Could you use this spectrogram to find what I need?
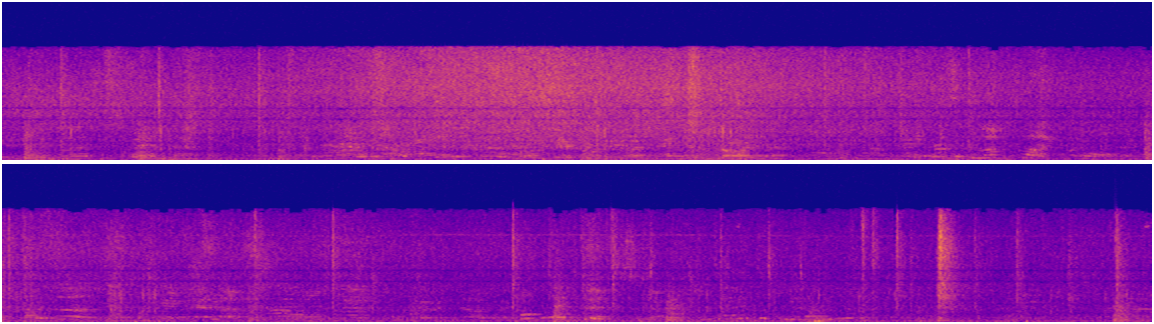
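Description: Another train passes close by with a rushing roar.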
